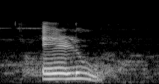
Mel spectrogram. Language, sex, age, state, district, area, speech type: Kannada, female, 18-30, Karnataka, Kolar, rural, read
